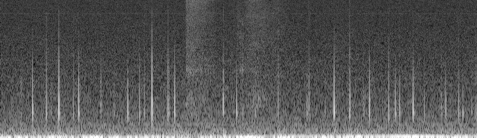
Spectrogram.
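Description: Long coffin-shaped press-on nails tap a flat, thin, solid pink silicone nail art mat lying on a table. Soft, quick clicky ticks scatter irregularly over a steady low rumble, with a brief hissy swish near the middle.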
